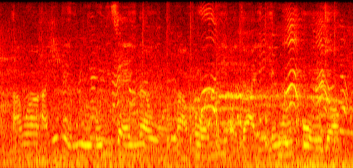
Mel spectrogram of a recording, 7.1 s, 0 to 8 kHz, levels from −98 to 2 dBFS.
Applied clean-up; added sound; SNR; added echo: none; Human group actions; -1 dB; reverberation time 0.2 s.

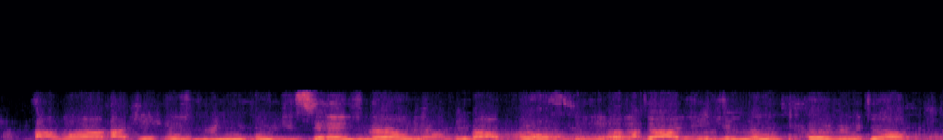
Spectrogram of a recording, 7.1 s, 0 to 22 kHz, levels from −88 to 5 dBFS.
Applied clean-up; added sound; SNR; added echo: neural separator model SepFormer DNS4.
